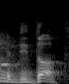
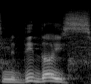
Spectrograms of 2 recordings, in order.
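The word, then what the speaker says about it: מדידות: It's moirdik. It's not medidot. It's medidos with the samach.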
